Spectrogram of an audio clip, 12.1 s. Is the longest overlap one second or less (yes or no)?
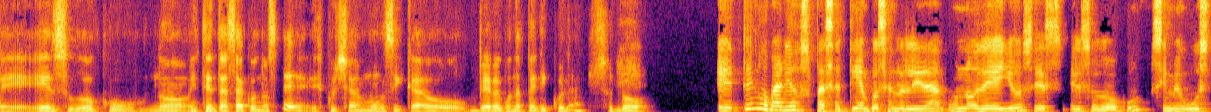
yes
